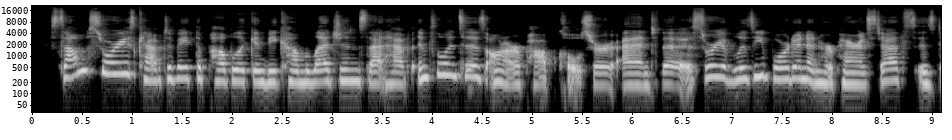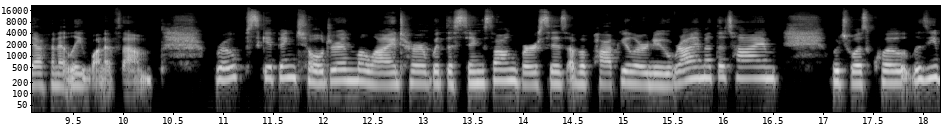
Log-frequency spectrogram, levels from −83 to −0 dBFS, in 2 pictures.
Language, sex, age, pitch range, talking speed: English, female, 20-39, 190-250 Hz, 165 wpm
